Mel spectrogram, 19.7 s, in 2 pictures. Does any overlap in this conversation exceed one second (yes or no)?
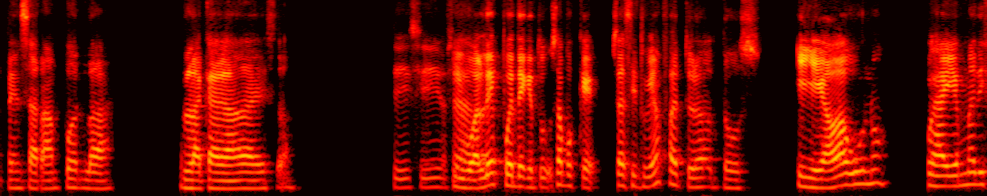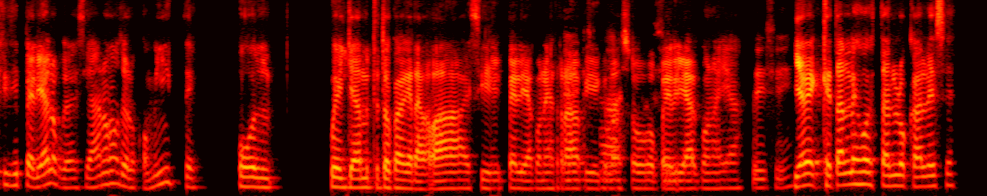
yes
